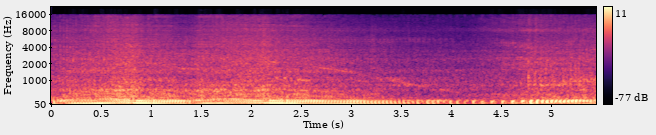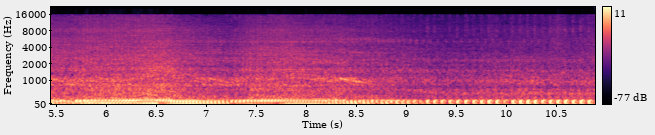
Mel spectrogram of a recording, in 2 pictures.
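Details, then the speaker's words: Yamaha Mio GT scooter after replacing CVT rollers, slider, rear gear oil and a chipped gear part: steady low engine throb rising and settling with throttle, no knocking or clatter from the CVT; the earlier klotok noise is gone. "sudah tidak terjadi suara kelapak seperti tadi"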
